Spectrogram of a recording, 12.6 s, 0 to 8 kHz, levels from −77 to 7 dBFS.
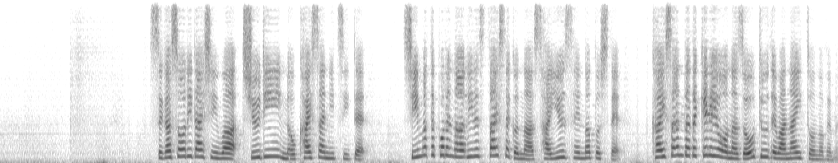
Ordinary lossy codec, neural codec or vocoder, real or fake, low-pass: none; codec, 16 kHz, 0.2 kbps, FocalCodec; fake; none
